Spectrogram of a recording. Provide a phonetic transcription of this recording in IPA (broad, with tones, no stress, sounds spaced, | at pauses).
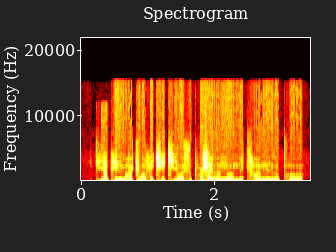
t̪ʰ j ä˥ pʰ i˥˩ n m ɑ˧˥ ʊ̯ ʈ͡ʂ w ɔ˧˥ f ʊ˧ ŋ t͡ɕʰ i˥˩ t͡ɕʰ j o˧˥ ʊ̯ s u˧ pʰ u˥ ʂ a˨ ɪ̯ l ɤ˧˥ ŋ o˨˩ ʊ̯ m i˧˥ t͡sʰ ɑ˧˥ ʊ̯ n̪ y˥˩ n l u˥ kʰ o˨˩˦ ʊ̯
